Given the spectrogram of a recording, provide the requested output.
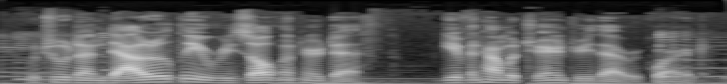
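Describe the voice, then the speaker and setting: A man rattles off his words very fast while music plays behind him. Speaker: podcast host and storyteller. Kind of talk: read story. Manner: mumbling.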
